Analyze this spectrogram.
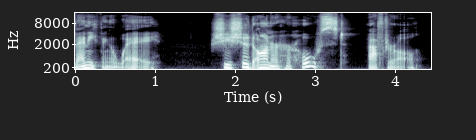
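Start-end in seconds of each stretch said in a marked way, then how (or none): none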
